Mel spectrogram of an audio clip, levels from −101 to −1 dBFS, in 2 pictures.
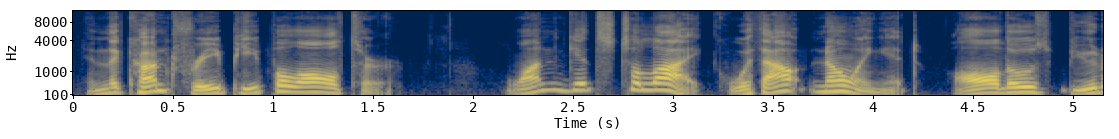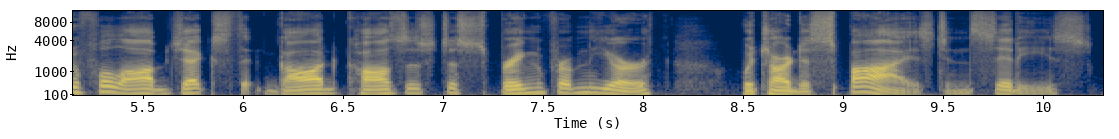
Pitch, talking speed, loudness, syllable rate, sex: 135 Hz, 170 wpm, -21 LUFS, 4.9 syllables/s, male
